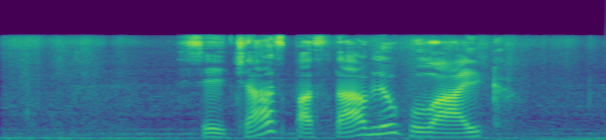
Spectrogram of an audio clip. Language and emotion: Russian, positive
